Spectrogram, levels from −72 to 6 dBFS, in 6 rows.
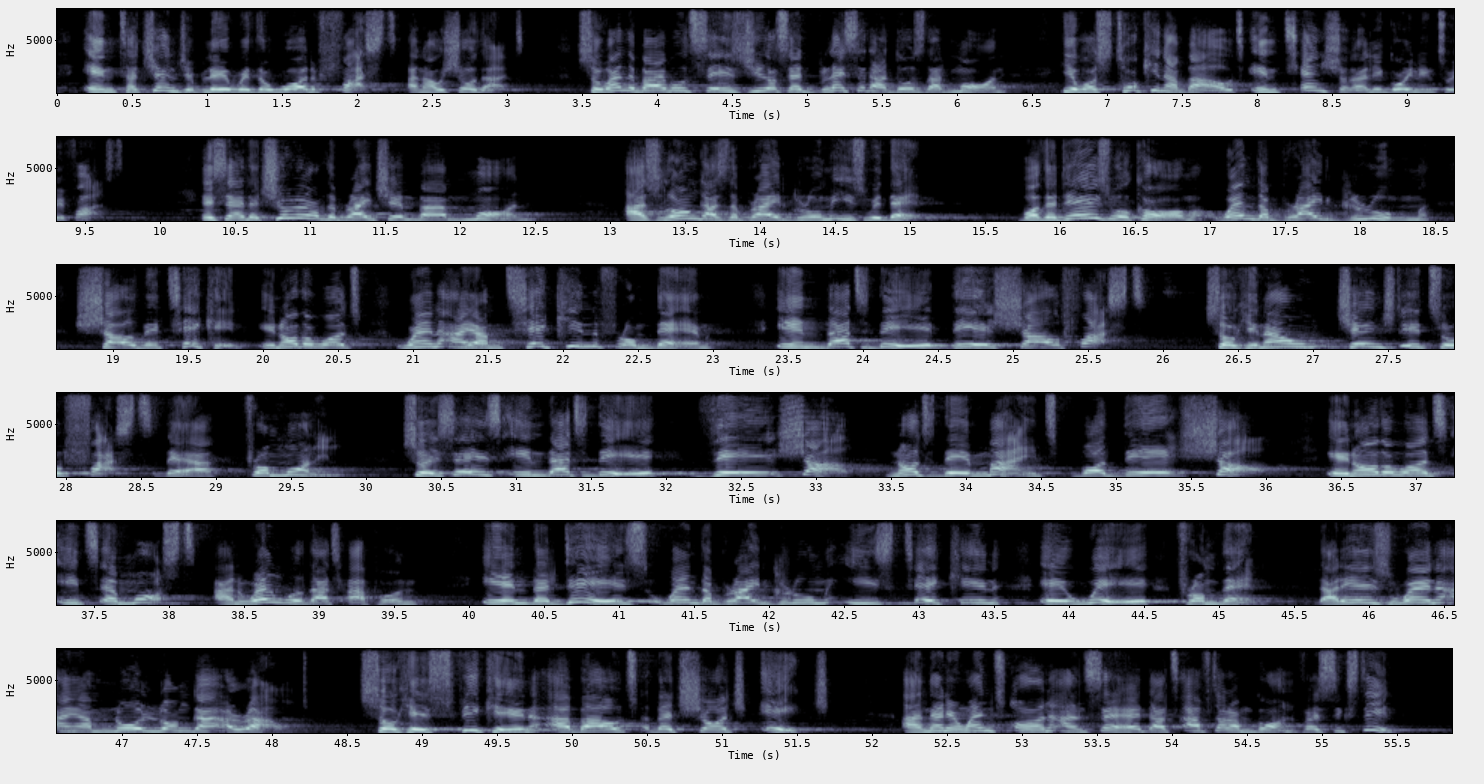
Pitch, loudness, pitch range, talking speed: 245 Hz, -19 LUFS, 220-275 Hz, 160 wpm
